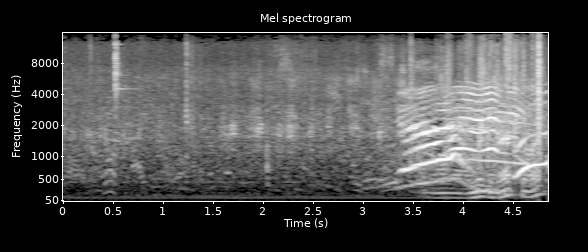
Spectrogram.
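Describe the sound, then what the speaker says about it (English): A flock of ducks at an Australia Day display breaks into loud, overlapping quacking partway through, after a quieter stretch of outdoor background noise. "This is synchronised duck manoeuvring."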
